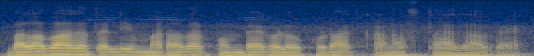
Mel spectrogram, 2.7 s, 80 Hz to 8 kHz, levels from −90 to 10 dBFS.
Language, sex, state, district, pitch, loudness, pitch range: Kannada, male, Karnataka, Bangalore, 115 Hz, -17 LUFS, 105-120 Hz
